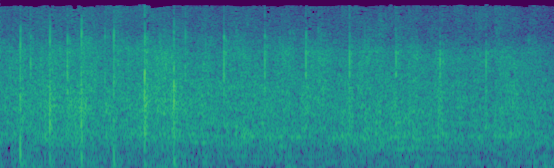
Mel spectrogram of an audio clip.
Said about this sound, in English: Is it appropriate to clap? Absolutely. Always appropriate to clap. Let's congratulate our new elders and deacons.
